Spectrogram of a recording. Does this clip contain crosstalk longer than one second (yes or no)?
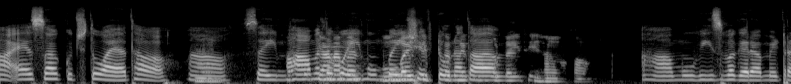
yes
